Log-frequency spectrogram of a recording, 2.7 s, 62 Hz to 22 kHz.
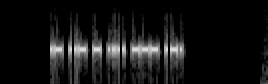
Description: Morse code, heard as a keyed tone, about 51 wpm, 700 Hz. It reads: AUTHOR
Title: Sentences from Top 1200 Words - New Word Drill - 50wpm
